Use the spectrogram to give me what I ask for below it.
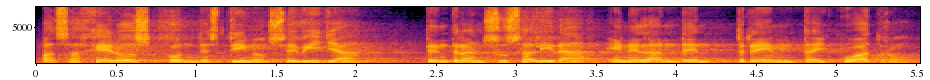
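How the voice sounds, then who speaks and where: A man playing a station announcer, giving a formal, measured public announcement like those in an airport. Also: a little high, lively intonation, a bit bright. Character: male station announcer calling train platforms. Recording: echoey reverberant hall, faint noise.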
